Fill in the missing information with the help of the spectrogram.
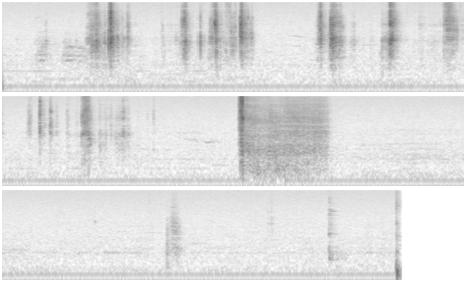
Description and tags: Matches / Cerillos
lighting a match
